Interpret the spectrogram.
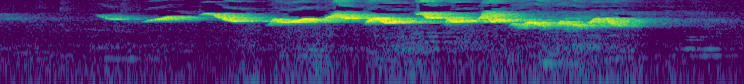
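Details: A young Ultramarine Grosbeak just beginning to develop its song gives a rambling, warbled phrase of sweet whistled notes, wavering around high pitch for nearly three seconds, still unformed.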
